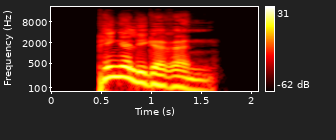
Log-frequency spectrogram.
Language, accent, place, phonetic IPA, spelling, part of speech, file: German, Germany, Berlin, [ˈpɪŋəlɪɡəʁən], pingeligeren, adjective, De-pingeligeren.ogg
- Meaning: inflection of pingelig: 1. strong genitive masculine/neuter singular comparative degree 2. weak/mixed genitive/dative all-gender singular comparative degree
